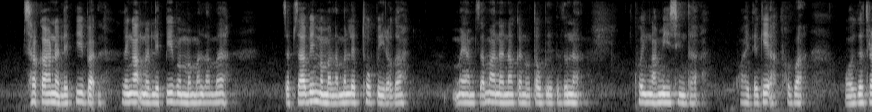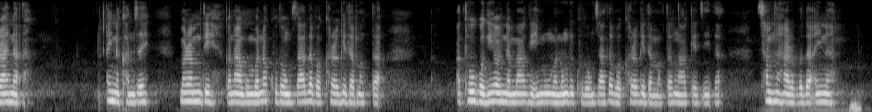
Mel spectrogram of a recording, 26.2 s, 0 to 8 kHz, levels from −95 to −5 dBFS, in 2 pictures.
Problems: none marked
